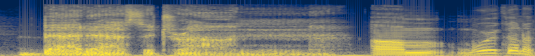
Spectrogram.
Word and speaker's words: Badassatron: right now is um bad asatron which is actually pronounced bad acetron um we're going to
